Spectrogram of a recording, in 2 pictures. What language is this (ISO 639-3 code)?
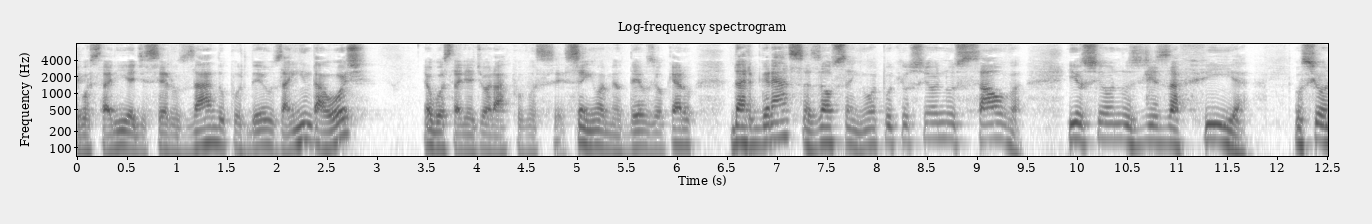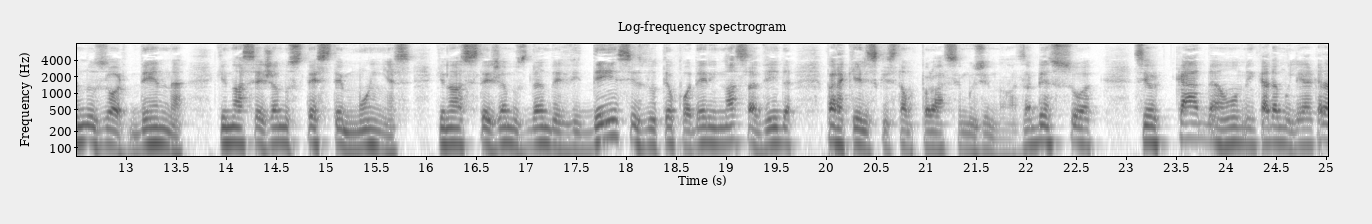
por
